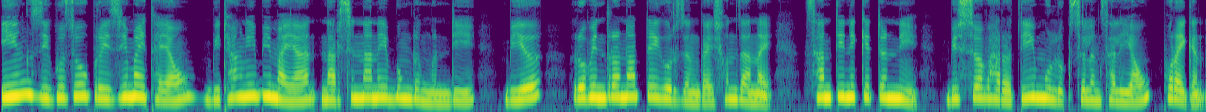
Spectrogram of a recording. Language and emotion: Bodo, neutral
